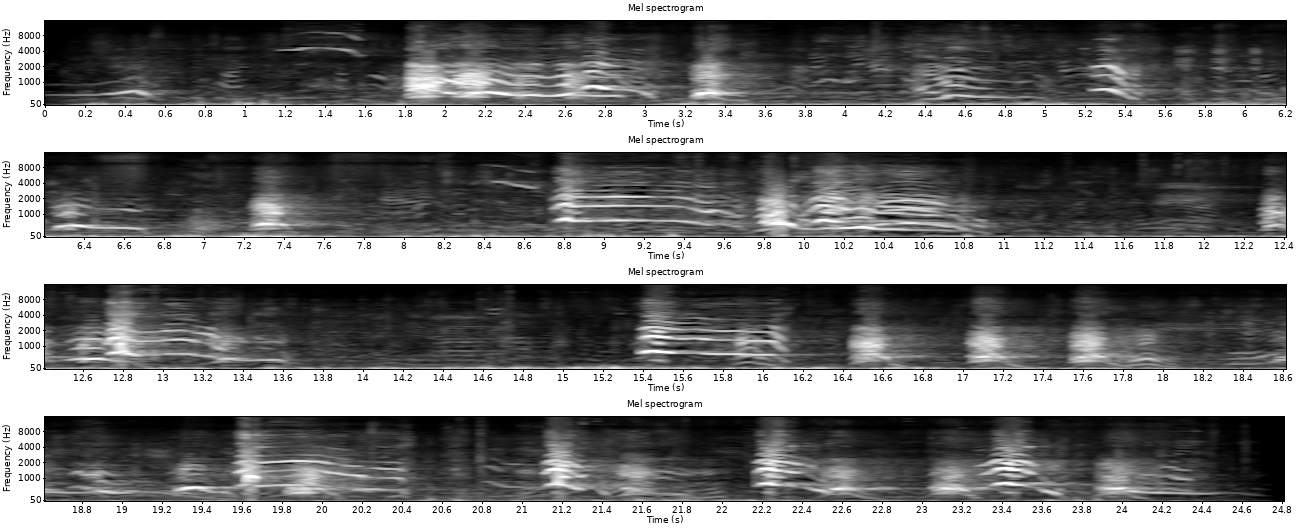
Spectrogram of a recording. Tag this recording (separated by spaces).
bark dog howl husky malamute moan wolf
